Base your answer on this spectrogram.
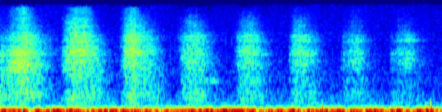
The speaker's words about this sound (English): Then you take a deep breath in through the nose and relax. So can we do that all together?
